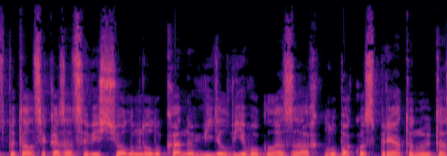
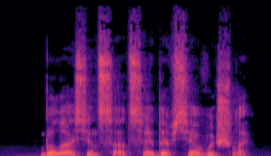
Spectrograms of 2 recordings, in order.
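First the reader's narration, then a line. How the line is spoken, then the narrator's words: Sighing. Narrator (Russian): вздохнул Луканов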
